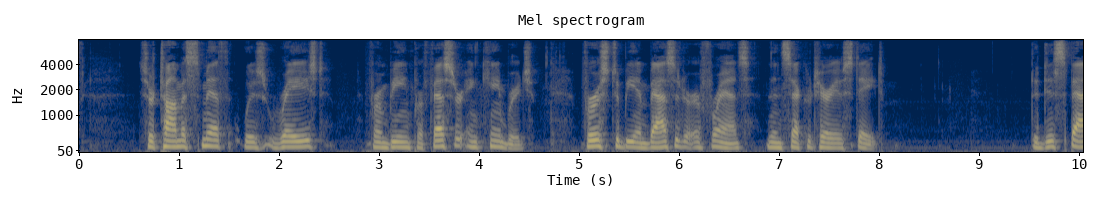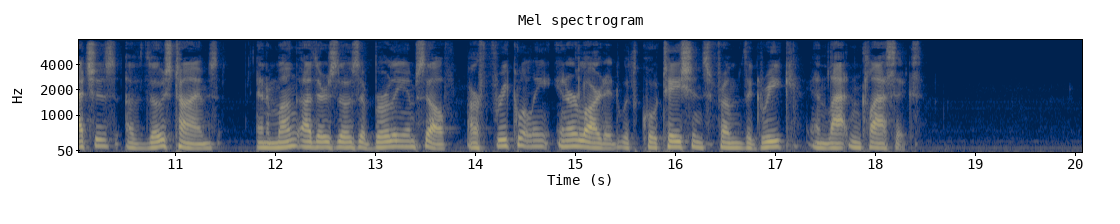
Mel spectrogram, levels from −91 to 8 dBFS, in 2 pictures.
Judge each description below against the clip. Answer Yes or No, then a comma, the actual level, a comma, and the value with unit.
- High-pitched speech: No, medium, 140 Hz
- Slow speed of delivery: Yes, slow, 130 wpm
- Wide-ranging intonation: No, average, 3.1 semitones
